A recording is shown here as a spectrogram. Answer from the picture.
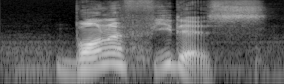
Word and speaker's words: bona fide: that's my what now bonafides i know it's bona fide pronounced bonafide in english even though i'm pretty sure it shouldn't be because it's two words in latin and it's used as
